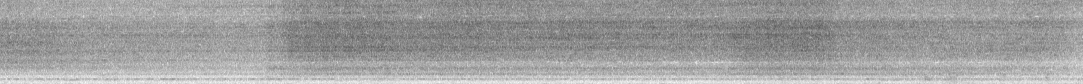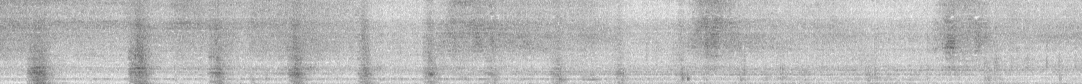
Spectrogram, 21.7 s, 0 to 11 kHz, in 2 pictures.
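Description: LMS Stanier Black Five 4-6-0 steam locomotive starting its train: steam hisses steadily from the open cylinder drain cocks, then about halfway through the exhaust chuffs begin, loud and about a second apart at first, coming faster and softer as the engine gathers speed.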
